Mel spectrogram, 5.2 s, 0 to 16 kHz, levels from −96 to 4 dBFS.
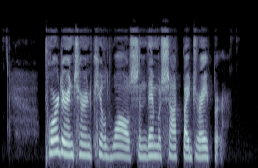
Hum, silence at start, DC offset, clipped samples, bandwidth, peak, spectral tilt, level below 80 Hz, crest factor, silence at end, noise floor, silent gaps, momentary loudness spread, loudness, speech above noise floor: none; 0.9 s; under 0.1%; under 0.1%; 9.6 kHz; -2 dBFS; -3 dB/octave; -68 dBFS; 18 dB; 0.7 s; -69 dBFS; none; 11 LU; -19 LUFS; 50 dB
